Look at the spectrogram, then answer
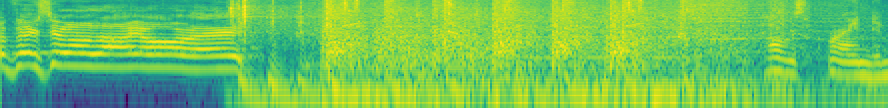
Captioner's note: gunshots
